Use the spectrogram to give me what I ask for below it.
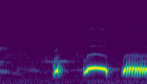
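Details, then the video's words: Spotted dove with a 'giọng đồng' (field-style) voice calling: a short low note, then an arched mellow coo and a longer buzzy, slightly falling coo, all deep and hollow. "cu gay giọng đồng gáy gọi"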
